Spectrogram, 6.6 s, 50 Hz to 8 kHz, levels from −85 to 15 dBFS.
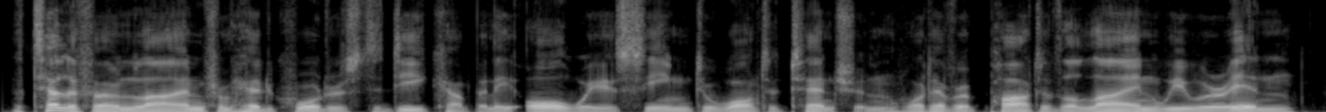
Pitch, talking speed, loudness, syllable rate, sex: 105 Hz, 190 wpm, -19 LUFS, 5.5 syllables/s, male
